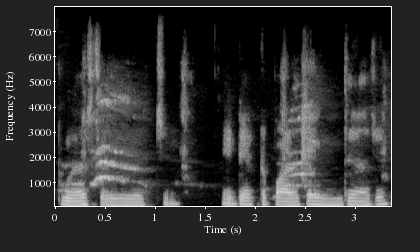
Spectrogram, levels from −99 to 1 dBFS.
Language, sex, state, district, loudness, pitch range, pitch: Bengali, male, West Bengal, Kolkata, -25 LUFS, 120-130 Hz, 120 Hz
